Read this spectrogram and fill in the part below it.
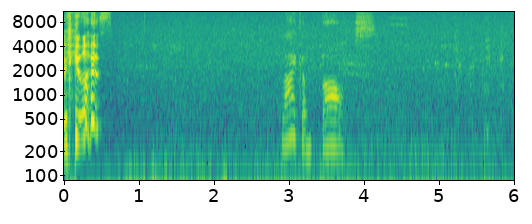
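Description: A young woman whispers and giggles close by.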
